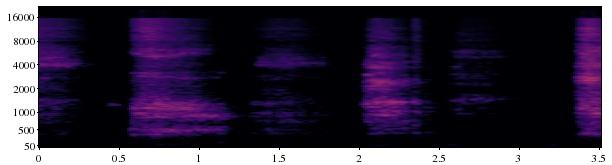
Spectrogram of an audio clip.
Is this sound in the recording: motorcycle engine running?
no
